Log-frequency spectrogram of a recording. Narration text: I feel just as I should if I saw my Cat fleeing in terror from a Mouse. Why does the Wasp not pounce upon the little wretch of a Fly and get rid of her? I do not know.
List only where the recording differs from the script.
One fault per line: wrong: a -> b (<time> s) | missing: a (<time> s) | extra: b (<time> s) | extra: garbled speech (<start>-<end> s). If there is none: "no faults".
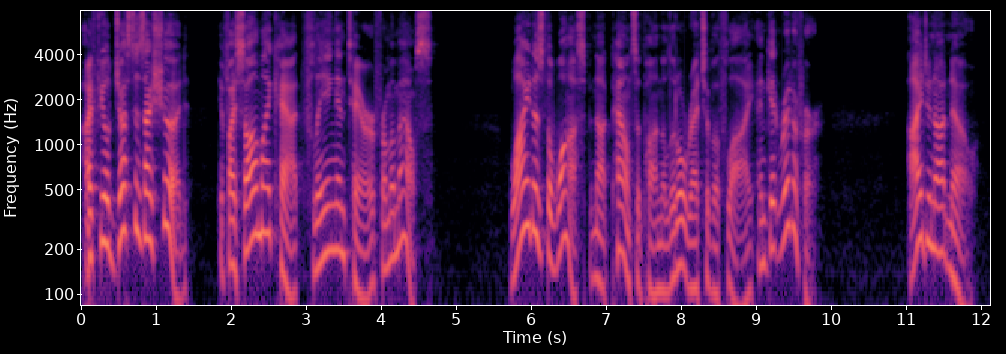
no faults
